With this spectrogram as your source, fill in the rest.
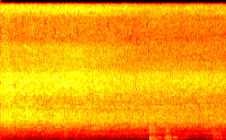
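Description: Potatoes frying with ground cumin and chili powder in a pan, a loud steady hiss of sizzling oil with a brief clatter of stirring near the end, close and without speech.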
